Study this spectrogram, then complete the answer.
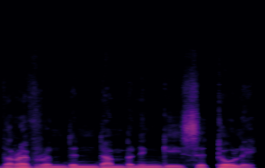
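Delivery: "Ndambaningi Sithole" rolled out fluently, low and soft; showing off pronunciation. Shown as a demonstration. Host proving he could pronounce the name, fluent pronunciation. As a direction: say "Ndambaningi Sithole" in one practised, unbroken run, quietly. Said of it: "could pronounce".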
